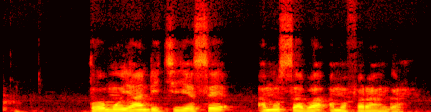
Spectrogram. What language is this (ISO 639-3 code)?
kin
